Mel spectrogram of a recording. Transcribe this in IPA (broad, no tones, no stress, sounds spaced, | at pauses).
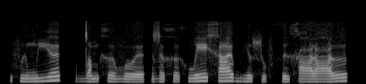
f ɯ m i ə̯ | dˤ e m x ɤ v o ə̯ | z ɤ x ɤ x w e x a ə̯ bʱ e sʷ ɤ f θ ɯ x ʕ ɤ ʕ ɤ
